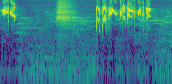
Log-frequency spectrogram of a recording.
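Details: White-rumped shama with a melodious voice: a short high trill, a pause with a soft rushing sound, then a rapid run of high sharp chattering notes.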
